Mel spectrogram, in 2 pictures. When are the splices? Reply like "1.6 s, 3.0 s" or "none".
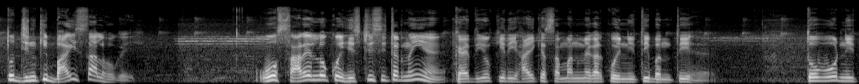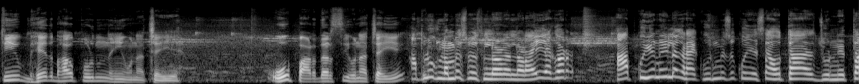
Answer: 4.4 s, 12.6 s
